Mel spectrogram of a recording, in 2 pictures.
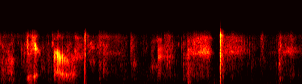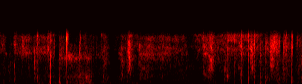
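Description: Dogs (an Akita and a German Shepherd) at play make irregular short noises among scuffles and clicks, busiest in the first couple of seconds, with a sharp click about four seconds in.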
